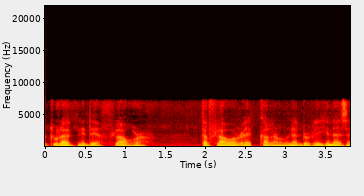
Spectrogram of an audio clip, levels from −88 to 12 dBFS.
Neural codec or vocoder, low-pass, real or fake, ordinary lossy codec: codec, 16 kHz, 0.8 kbps, ZipCodec; 7.2 kHz; fake; none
